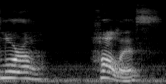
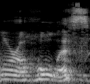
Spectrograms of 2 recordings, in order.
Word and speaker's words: Laura Hollis: I realize I've been saying that word wrong, incorrectly, for a very long time. I think I always say Hollstein (chuckles), but it's Laura Hollis, it's not Laura Holis.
